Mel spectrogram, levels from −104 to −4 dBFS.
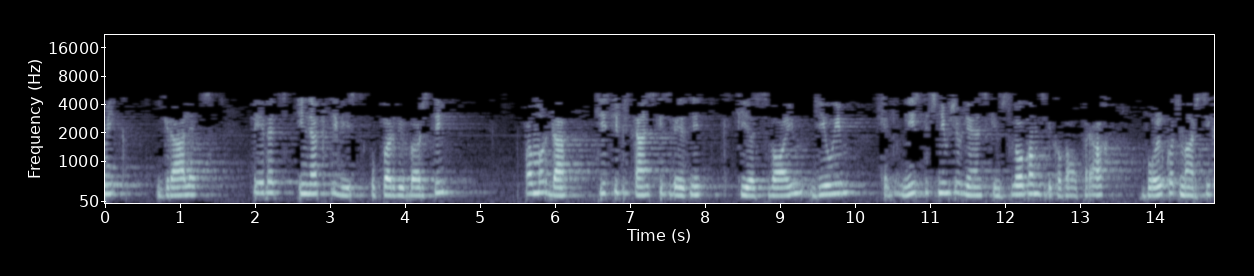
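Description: Speech runs the whole clip with heavy MP3 compression damage throughout. Nothing is heard above about 5.3 kHz, so the top end is sharply cut off. The voice sounds watery and swirly. S sounds come out as metallic chirps, and consonant onsets are smeared. The likely cause is an MP3 encoder starved of bits, which fits a rate near 16 kbps. It drops the treble at a fixed point and lets weak frequency components flicker on and off between frames.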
